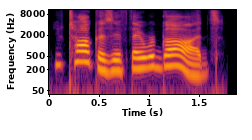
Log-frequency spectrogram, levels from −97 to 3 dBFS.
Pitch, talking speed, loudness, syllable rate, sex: 230 Hz, 225 wpm, -17 LUFS, 4.9 syllables/s, female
